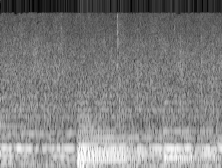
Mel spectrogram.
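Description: Slow, soft piano music over a steady recorded rain sound. A new chord is struck just under a second in and its notes are held.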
